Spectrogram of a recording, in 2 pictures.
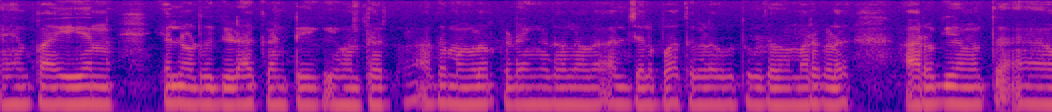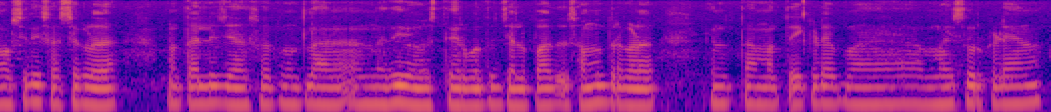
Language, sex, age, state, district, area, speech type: Kannada, male, 18-30, Karnataka, Dharwad, rural, spontaneous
